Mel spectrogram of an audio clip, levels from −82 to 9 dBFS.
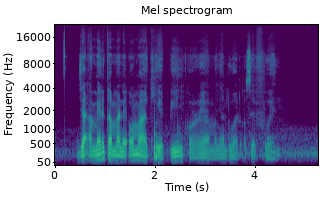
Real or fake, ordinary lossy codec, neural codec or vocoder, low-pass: fake; none; codec, 44.1 kHz, 7.8 kbps, Pupu-Codec; none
